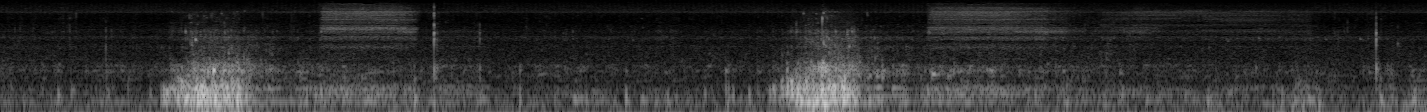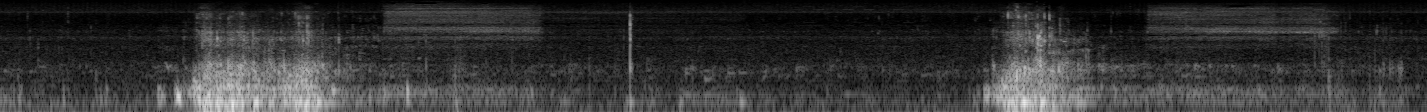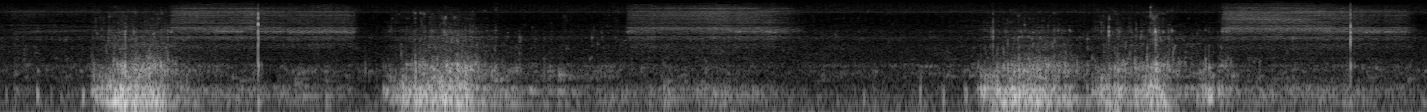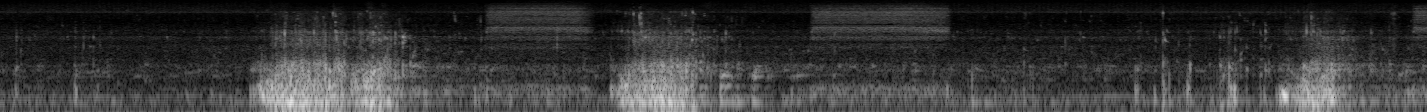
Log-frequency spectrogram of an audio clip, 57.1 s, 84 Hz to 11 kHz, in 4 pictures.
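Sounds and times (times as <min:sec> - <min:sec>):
exhaled bubbles rushing: 0:01.6 - 0:03.0, 0:07.7 - 0:09.2, 0:16.0 - 0:18.1, 0:24.1 - 0:25.6, 0:29.4 - 0:30.3, 0:32.4 - 0:34.6, 0:38.2 - 0:40.8, 0:45.3 - 0:47.5, 0:48.9 - 0:50.7, 0:52.8 - 0:56.9
regulator inhale hiss: 0:03.1 - 0:04.3, 0:09.3 - 0:13.4, 0:18.0 - 0:21.7, 0:25.7 - 0:27.9, 0:28.6 - 0:29.5, 0:30.2 - 0:32.2, 0:34.8 - 0:36.7, 0:40.8 - 0:42.9, 0:47.6 - 0:48.9, 0:50.9 - 0:52.5, 0:56.8 - 0:57.0.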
